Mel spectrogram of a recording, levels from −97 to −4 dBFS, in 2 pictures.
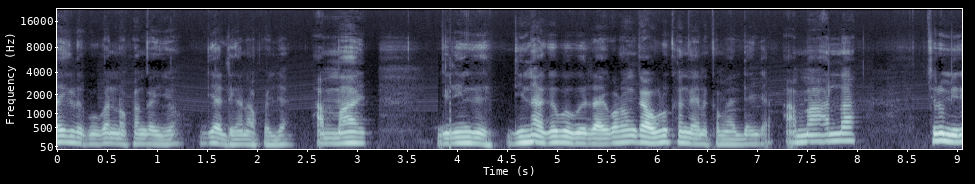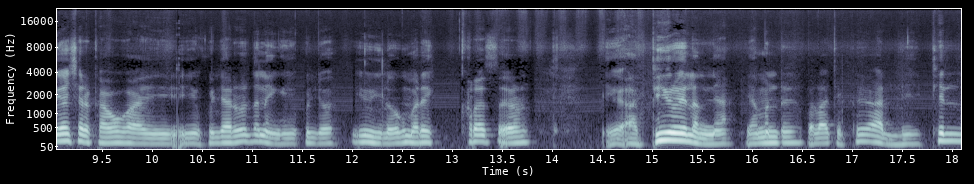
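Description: Speech runs over a faint computer activity noise throughout, a buzz pulsing at roughly 100 Hz and about 35 dB below the speech, visible on a spectrogram as vertical striations. A repeated buffer at 3.93 s plays one 2.7 ms slice three extra times, and another at 16.90 s repeats it once. Both repeat lengths fit a 128-sample buffer, and each shows as tiny identical waveform cycles with hard joins. From 10.24 to 10.28 s, damaged data in a compressed stream produces a brief disturbance as the decoder loses sync.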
